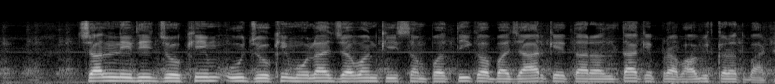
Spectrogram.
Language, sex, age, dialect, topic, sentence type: Bhojpuri, male, <18, Northern, banking, statement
